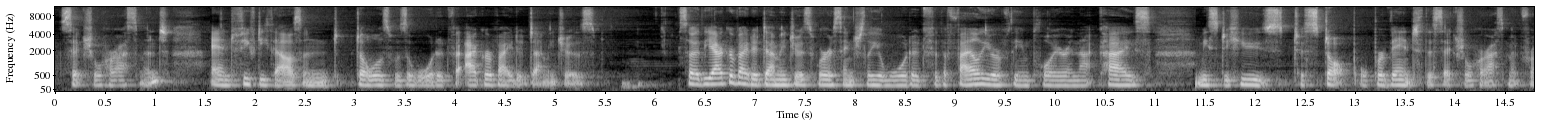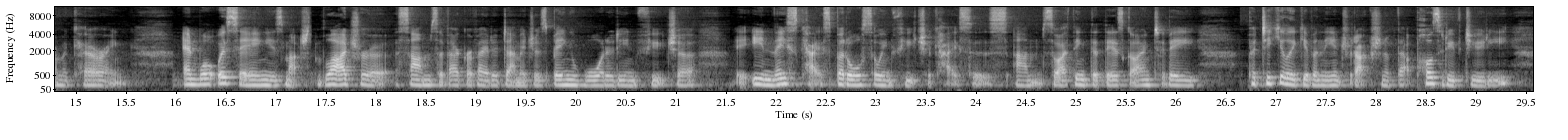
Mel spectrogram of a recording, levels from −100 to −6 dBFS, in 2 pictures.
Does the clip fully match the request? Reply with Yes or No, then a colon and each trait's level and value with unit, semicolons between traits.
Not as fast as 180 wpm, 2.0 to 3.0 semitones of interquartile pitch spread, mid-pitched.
Yes: average, 155 wpm; narrow, 2.5 semitones; medium, 165 Hz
